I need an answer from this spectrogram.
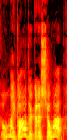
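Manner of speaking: thrilled cry about the ten thousand dollar paychecks; excited Oh my God. Retold or imitated. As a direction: burst out with joy. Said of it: "And I'm like".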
